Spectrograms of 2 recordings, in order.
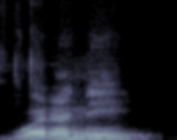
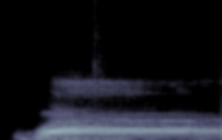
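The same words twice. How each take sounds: First: Said in the usual way. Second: "Guarani" stretched slowly, syllable by syllable; slow, sustained gua... ra... ni for "Guarani"; separated into syllables. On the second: Shown as a demonstration. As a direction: draw out each syllable of "Guarani". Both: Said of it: "separá-la em sílabos".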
